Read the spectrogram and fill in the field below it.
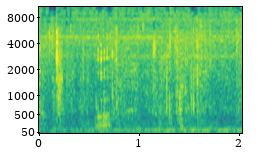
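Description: A pig oinks, grunting repeatedly up close in short snorts over a low rumbling background.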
